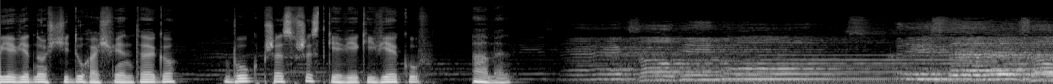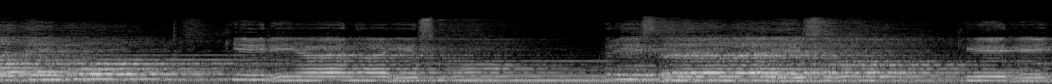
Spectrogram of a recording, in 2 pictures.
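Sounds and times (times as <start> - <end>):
slow chant-style singing: 1.8 - 21.0.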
